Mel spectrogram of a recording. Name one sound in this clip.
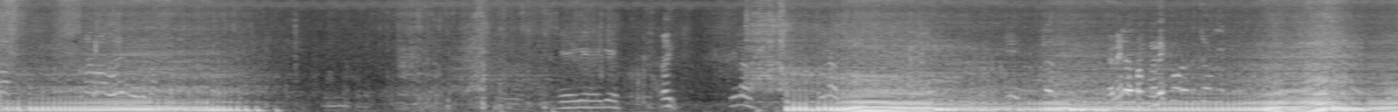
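A dirt bike engine revs and labours close by.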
